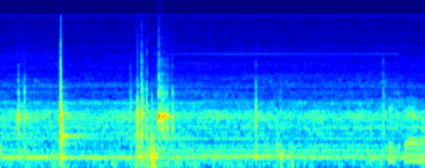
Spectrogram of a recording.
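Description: A few sharp clicks and knocks over a steady low hum, with the loudest about half a second in and a quick cluster about a second and a half in.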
